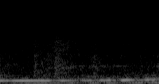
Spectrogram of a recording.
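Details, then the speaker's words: B&C 1000 W wind turbine with GTI 2000 W inverter in 30 km/h gusty wind, steady low hum rising as the rotor picks up, no vibration after load was reduced at 23 V; running normally. "So you can just about hear it cranking up, but it's nice and normal."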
